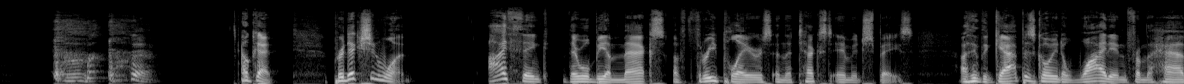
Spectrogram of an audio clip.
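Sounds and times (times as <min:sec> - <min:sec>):
person recovering from the flu coughing: 0:00.5 - 0:01.6
speech: 0:00.7 - 0:01.6, 0:02.4 - 0:04.2, 0:04.9 - 0:11.8.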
